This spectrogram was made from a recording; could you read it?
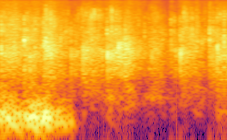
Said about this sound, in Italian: Insieme a voi sono felice di dare il benvenuto alla ventiduesima edizione di Pordenone Legge a Daniele Aristarco. Grazie di essere qui, gli facciamo un grande applauso.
